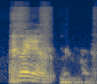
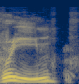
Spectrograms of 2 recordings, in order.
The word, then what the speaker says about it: Graham: pronounce your name Graham gram like gram like how it's spelled gram it's not GRE way it's spelled like Graham like you would pronounce a white person like CRA just pretend it's spelled like normal Graham and just say that forget about the way it's spell it's just just as you'd say it being a millennial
